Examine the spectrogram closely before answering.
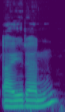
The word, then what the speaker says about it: iron: Example, I R O N, not iron. This is iron. R is silent.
